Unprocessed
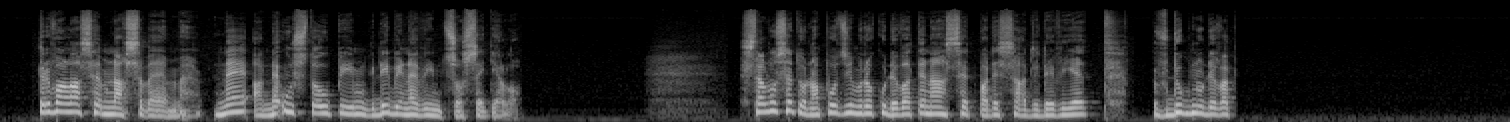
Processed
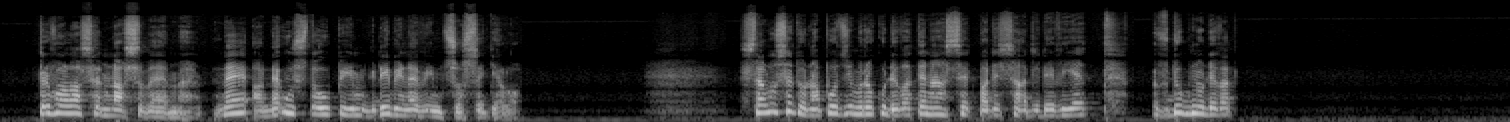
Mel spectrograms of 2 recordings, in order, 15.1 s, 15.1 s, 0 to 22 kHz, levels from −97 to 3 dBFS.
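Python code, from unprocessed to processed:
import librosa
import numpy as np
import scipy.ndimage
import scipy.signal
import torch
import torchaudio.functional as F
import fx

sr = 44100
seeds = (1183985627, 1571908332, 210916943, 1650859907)

y = fx.pitch_glide(x, sr, semitones=-3.0, runs='ending unshifted')
y = fx.fixed_phaser(y, sr, hz=730.0, stages=8)
y = F.gain(torch.from_numpy(y), 5.0).numpy()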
